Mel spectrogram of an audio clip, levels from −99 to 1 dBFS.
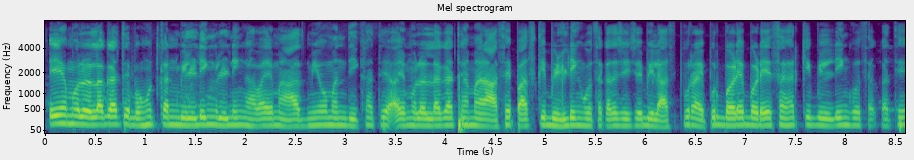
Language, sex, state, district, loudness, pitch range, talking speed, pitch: Chhattisgarhi, male, Chhattisgarh, Bilaspur, -19 LUFS, 135-150 Hz, 250 wpm, 145 Hz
